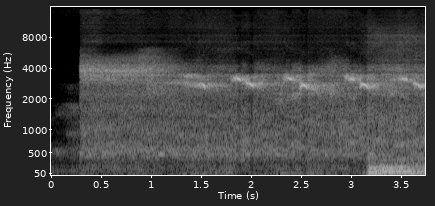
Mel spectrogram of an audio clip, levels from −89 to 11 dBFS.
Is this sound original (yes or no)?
no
